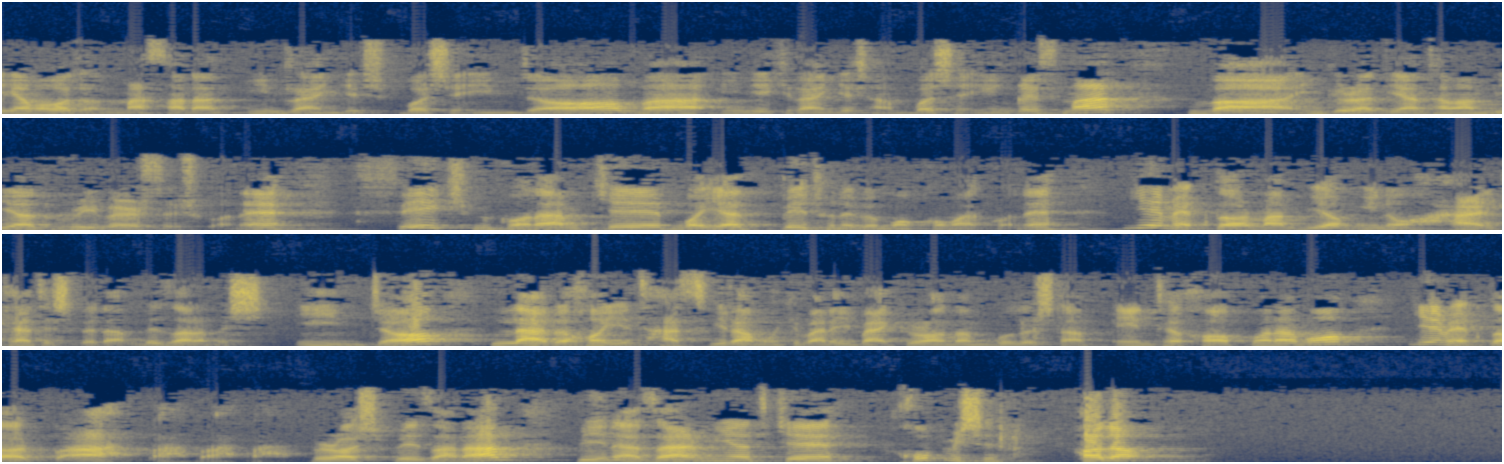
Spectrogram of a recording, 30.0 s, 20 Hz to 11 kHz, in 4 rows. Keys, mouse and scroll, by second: 9.7-10.2 alt+scroll down 1, 10.3-11.1 alt+scroll up 1, 11.4-17.0 drag, 20.5 b, 21.0 alt+right click, 22.2-24.8 drag, 25.0-25.3 alt+scroll down 1, 25.7 a, 26.4 click, 27.8 v, 29.3 click.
